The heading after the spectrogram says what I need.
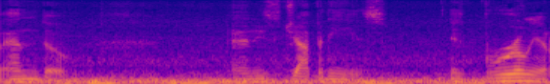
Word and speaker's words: Ando: actually talking about uh and or too Ando and I believe that's how you pronounce it too endo and he's Japanese he's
